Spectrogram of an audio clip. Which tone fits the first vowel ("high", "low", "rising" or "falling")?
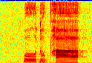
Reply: high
